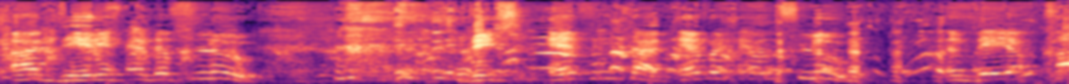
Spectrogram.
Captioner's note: laughter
